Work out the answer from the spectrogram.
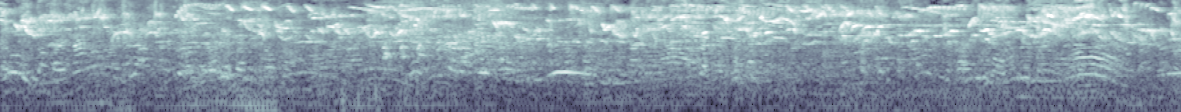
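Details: An orange-headed thrush, a competition songbird, sings a rich, nonstop run of varied whistles, slurs and chattering notes, with faint voices and background noise underneath.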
